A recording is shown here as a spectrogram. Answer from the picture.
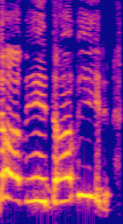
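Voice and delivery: high mock scream of a name; father hollering to wake his kid; acted high-pitched call. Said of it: "and he's screaming".

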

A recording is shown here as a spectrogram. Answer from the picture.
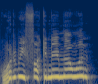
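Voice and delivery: very high, loud mock bewilderment; high-pitched hammed-up confusion; baffled parent, acted. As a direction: play an exasperated parent blanking on a name. Acts out parent forgetting child's name.

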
